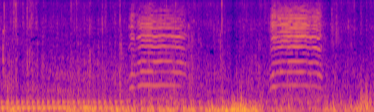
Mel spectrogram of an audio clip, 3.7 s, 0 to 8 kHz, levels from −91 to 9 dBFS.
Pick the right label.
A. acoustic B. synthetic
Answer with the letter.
A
